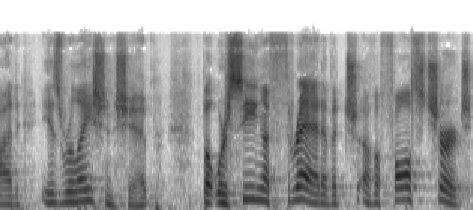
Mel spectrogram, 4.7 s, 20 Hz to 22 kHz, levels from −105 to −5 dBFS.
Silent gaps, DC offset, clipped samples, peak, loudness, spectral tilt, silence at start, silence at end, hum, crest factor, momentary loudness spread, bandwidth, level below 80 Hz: none; under 0.1%; under 0.1%; -6 dBFS; -24 LUFS; -2 dB/octave; 0 s; 0 s; none; 22 dB; 15 LU; 12 kHz; -56 dBFS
